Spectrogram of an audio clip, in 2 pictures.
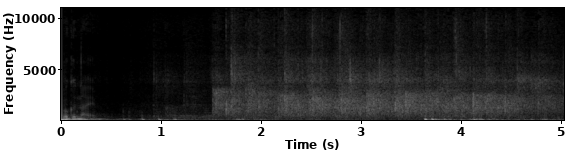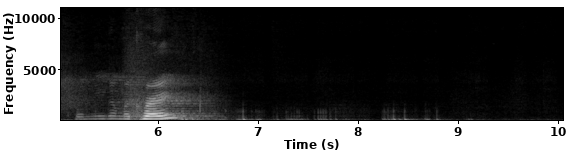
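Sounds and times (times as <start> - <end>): audience applauding: 1.2 - 6.6.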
